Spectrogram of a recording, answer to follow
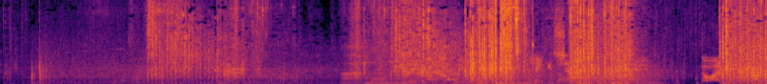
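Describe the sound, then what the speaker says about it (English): Bursts of rapid automatic gunfire and booming airstrike blasts in a military shooter game, loud dense volleys coming in waves, with players talking over the combat. "Fire the airstrike here."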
